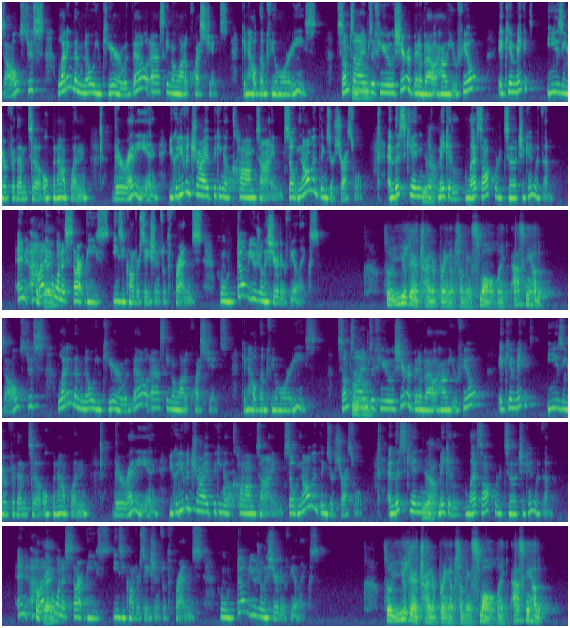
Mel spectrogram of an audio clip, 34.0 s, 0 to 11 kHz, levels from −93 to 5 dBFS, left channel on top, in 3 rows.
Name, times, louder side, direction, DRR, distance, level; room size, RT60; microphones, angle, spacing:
voice 1, 0.0-6.3 6.7-9.5 9.9-10.5 10.9-13.1 13.5-18.5 18.8-19.8 20.0-22.3 22.9-29.0, left 4 dB, 60° left, 0.6 m, -24 dB
voice 2, 7.0-7.4 15.8-16.2 19.7-20.0 23.3-23.7 29.9-33.4, right 1 dB, 35° right, 1.2 m, -23 dB
17.5 x 7.9 x 9.8 m
head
